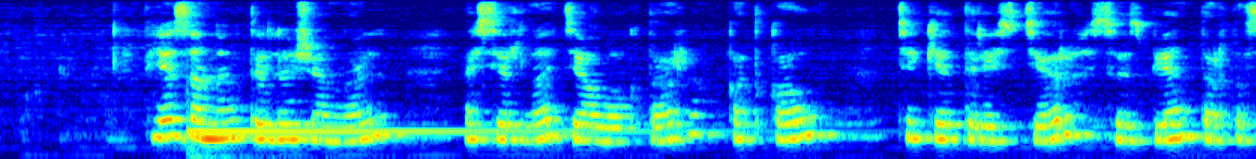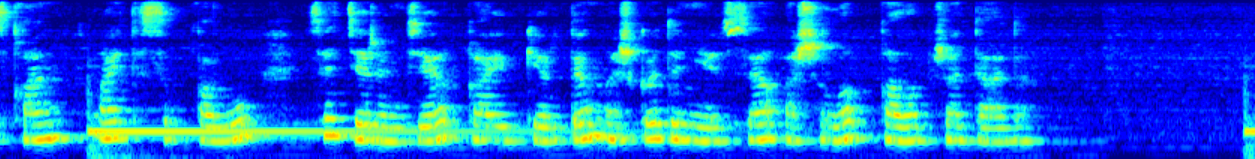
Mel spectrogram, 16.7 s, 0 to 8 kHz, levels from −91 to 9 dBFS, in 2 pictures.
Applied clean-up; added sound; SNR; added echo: none; Keyboard (musical); 11 dB; reverberation time 0.3 s.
